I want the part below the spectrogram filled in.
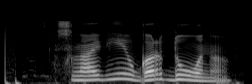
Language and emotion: Russian, sad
